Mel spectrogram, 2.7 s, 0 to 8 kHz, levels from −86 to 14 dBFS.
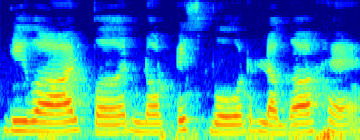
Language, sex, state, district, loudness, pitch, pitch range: Hindi, female, Punjab, Pathankot, -13 LUFS, 190 Hz, 180-210 Hz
